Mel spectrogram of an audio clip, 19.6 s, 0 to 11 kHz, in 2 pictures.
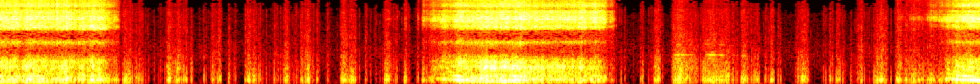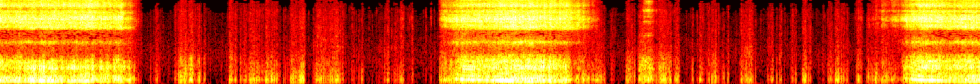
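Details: Adult man (husband) asleep: deep, loud rattling snores about every five seconds, around 12 a minute, with quiet pauses between; heavy snoring.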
